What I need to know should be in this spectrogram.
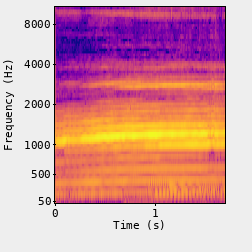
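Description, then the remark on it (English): A person imitates a cow moose call in a wildlife calling competition: one long, nasal, drawn-out moan that holds steady, then dips slightly in pitch, loud, with no other sounds around it. “And for the wildcard round, a drake mallard, a crow, and a cow moose.”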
